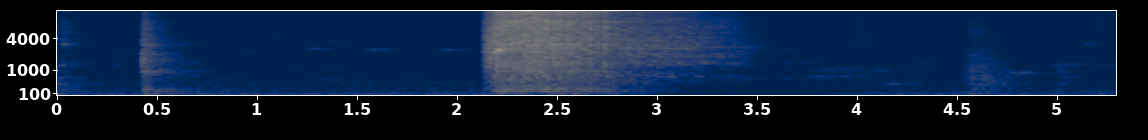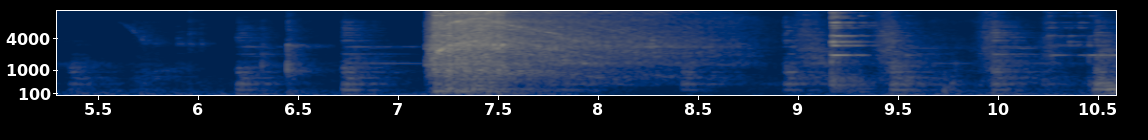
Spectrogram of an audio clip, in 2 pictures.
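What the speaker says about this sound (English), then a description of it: "Kane just drills some pilot holes." A power drill fitted with a 12mm concrete bit bores pilot holes for anchor points, two loud bursts of drilling each lasting about a second, separated by quieter clicks and knocks of handling.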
